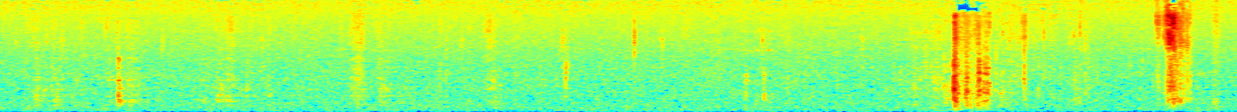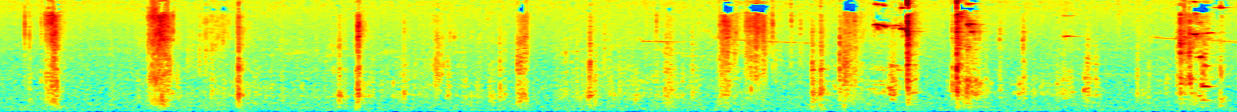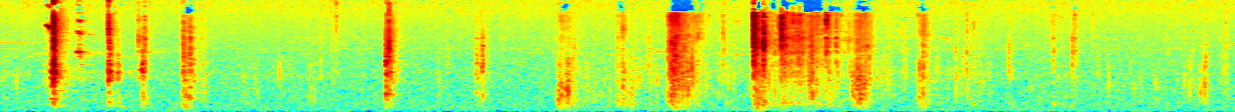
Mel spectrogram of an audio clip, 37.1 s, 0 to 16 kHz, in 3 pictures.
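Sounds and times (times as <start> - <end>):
canvas rustling: 11.5 - 12.0, 12.6 - 13.0, 13.8 - 14.8.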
